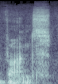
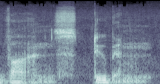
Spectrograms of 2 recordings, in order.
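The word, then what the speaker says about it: von Steuben: Another popular story is that the lanterns are carried by the Baron Vance. How do you say that? Baron von Stuben, Revolutionary War general who once lived in that area.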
